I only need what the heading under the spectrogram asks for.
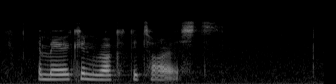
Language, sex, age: English, female, 21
